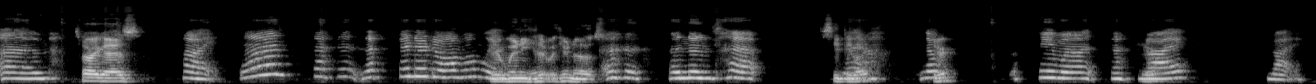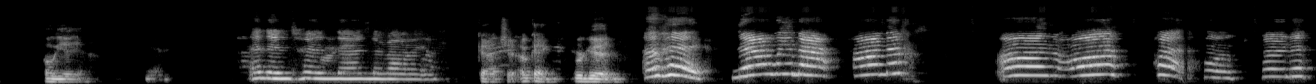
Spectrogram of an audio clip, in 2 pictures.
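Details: Dysarthria in a young woman with cerebral palsy; she started talking late, is sometimes hard to understand per her parents, and worked with a speech pathologist on sounds such as plosives.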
